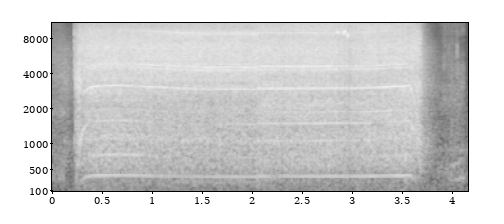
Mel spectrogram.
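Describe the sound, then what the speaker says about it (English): A power drill drilling into a guitar body whirs loudly and steadily for about three seconds, starting abruptly and winding down at the end, with no talking. "anytime you're drilling something angled"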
